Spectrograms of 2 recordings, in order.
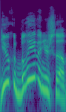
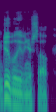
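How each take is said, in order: First: High-pitched parody of a motivational slogan; mock buzzword pep. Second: Said in the usual way. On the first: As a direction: chirp it like an empty pep talk. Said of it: "just be like, you know, buzzwording it up". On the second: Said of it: "I mean, do believe in yourself".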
